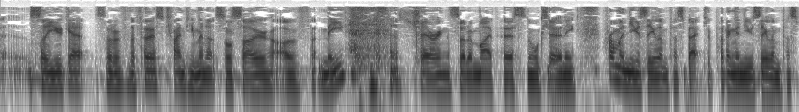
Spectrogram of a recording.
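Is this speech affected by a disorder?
Yes: cleft lip and palate; congenital cleft lip and palate, bone graft surgery around age 9, cleft clinic team follow-up; described as speaking beautifully, cleft clinic surgeon at age 12 predicted no public speaking career.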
